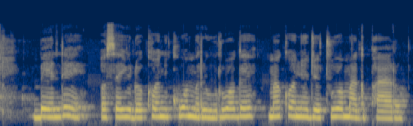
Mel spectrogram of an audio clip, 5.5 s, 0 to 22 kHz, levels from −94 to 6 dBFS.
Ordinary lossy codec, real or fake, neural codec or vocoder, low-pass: none; real; none; 10.8 kHz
